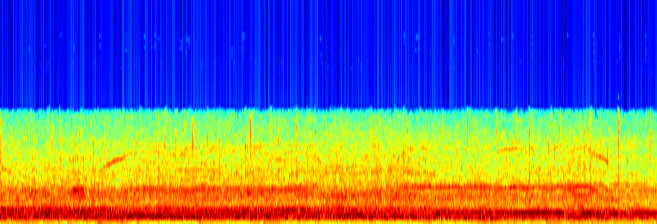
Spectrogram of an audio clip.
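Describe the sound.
A large crowd at the Iowa Hawkeyes' Kinnick Stadium roars and cheers continuously as fans welcome a man back, with whoops and yells rising above a loud, dense wall of voices that holds steady throughout.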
